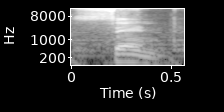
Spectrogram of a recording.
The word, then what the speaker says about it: scent: सेंट, SCENT, सेंट। ये जो letter है, इसमें S साइलेंट है या फिर C साइलेंट है, ये आज तक किसी को भी नहीं पता।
